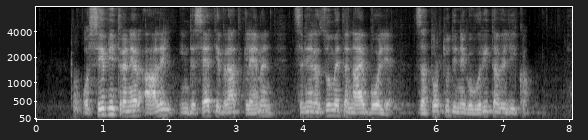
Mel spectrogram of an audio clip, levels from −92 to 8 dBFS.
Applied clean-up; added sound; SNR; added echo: neural separator model SepFormer DNS4.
